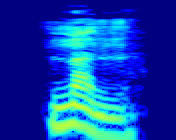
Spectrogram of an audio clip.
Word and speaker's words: mijn: The third word is unstressed and is pronounced mun.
